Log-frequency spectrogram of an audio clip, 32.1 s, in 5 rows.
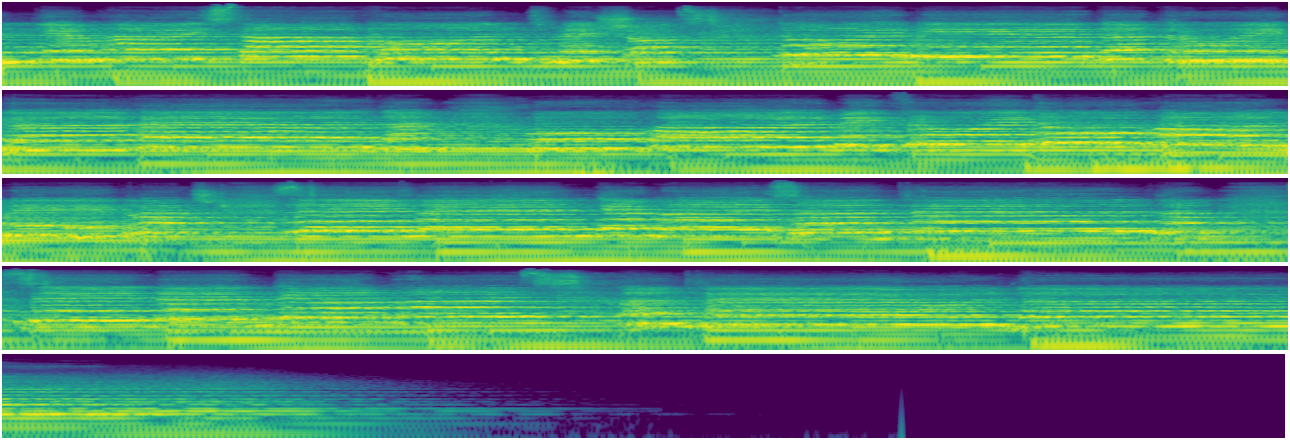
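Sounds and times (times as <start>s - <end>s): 
choir singing in Burgberg local dialect: 0.0s - 28.0s.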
